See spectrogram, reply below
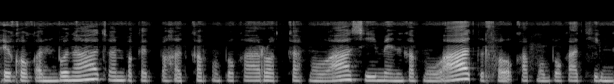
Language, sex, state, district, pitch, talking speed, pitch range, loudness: Mizo, female, Mizoram, Aizawl, 175 Hz, 255 wpm, 170-185 Hz, -22 LUFS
